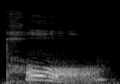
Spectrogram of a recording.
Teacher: we need a long o sound the tongue will remain low and the lips will be very rounded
